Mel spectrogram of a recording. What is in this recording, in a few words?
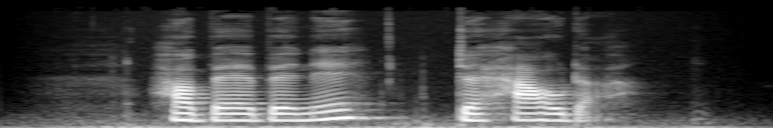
"hapeepini-tihauta", Cow Creek; afternoon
